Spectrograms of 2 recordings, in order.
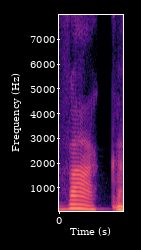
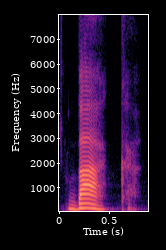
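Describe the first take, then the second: First: The word starts with a V sound. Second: The word starts with a B sound. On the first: The intended adult pronunciation. The speaker calls it right. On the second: A child's substitution of a stop for a fricative. The speaker calls it wrong.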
